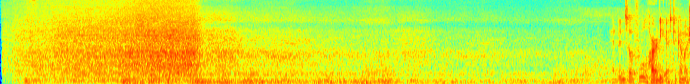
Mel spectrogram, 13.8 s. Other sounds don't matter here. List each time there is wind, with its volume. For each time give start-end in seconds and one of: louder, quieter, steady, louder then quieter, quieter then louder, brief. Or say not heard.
0.0-13.7 quieter.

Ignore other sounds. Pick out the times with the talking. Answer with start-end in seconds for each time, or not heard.
12.2-13.7.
